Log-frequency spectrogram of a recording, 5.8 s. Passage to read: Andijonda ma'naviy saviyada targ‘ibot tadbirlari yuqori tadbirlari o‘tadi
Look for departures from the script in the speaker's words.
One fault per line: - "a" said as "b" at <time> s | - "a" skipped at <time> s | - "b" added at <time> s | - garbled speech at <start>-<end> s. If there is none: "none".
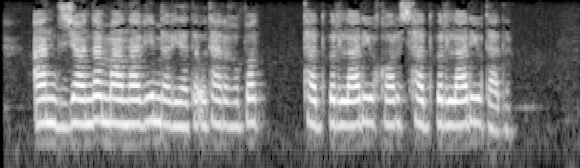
none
